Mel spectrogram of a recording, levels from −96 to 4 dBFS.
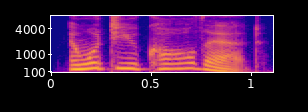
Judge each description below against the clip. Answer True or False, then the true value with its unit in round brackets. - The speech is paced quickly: True (325 wpm)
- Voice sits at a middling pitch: False (240 Hz)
